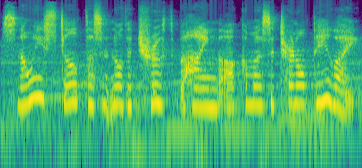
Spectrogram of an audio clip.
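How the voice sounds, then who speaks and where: A woman playing a gentle, serene little girl seer in a video game, speaking in a composed, caring way. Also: extremely high pitch, fairly even intonation, measured pace, over music. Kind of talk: scripted video game acting.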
